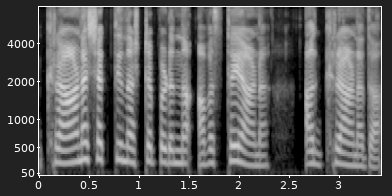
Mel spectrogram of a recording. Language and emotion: Malayalam, neutral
